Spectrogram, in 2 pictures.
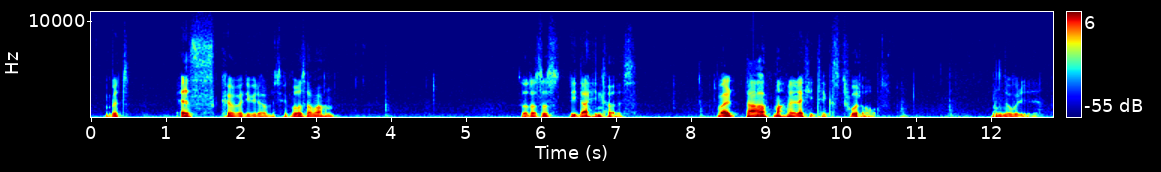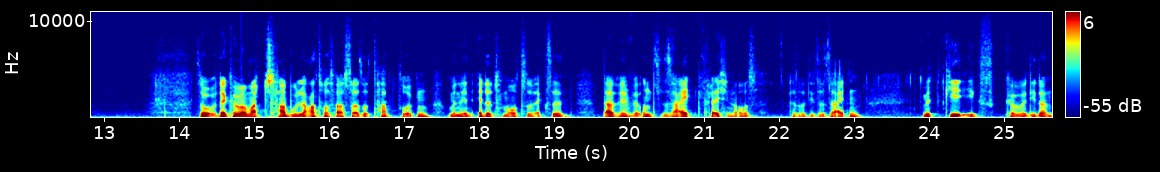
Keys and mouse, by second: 3.6-4.6 drag, 4.6-6.3 middle drag, 9.8 s, 10.6-12.3 drag, 12.3 KP_0, 17.1 Tab, 20.5-24.1 drag, 24.1 g.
